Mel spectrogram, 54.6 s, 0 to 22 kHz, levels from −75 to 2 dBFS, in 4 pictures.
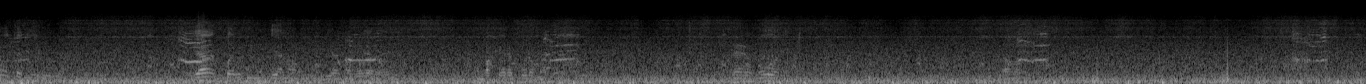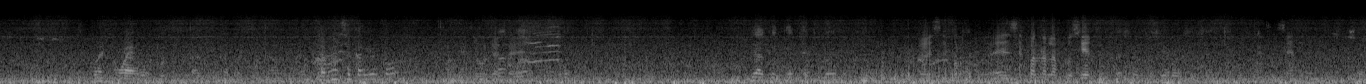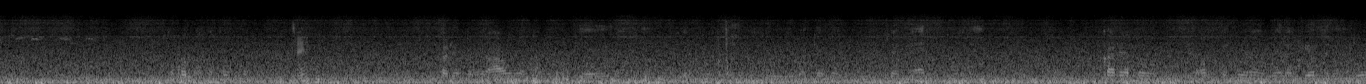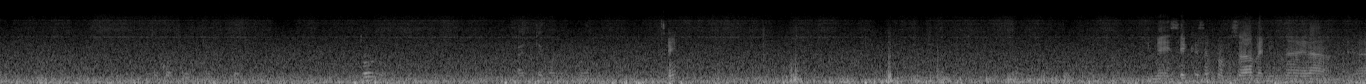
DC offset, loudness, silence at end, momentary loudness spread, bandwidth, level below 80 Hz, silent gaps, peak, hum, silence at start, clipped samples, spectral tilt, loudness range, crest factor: under 0.1%; -35 LUFS; 0 s; 3 LU; over 20 kHz; -40 dBFS; none; -12 dBFS; none; 0 s; under 0.1%; -5.5 dB/octave; 2 LU; 22 dB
